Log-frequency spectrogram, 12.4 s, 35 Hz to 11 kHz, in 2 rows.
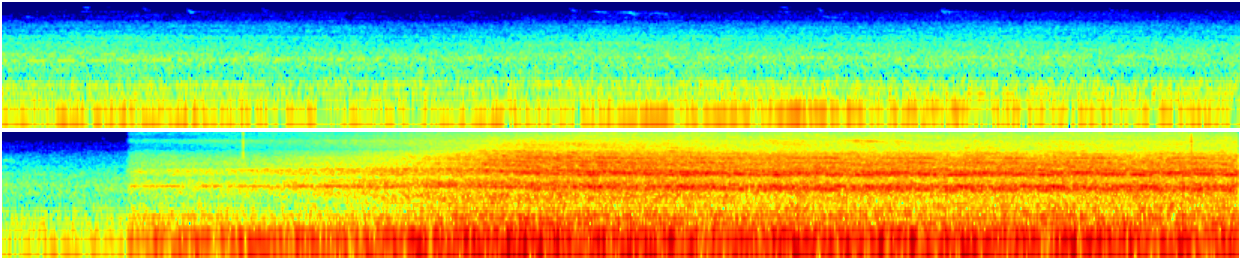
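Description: Class 390 Pendolino electric train passing close at speed: a loud rush of wheels and air with whining tones that slowly fall in pitch. It cuts in suddenly about seven seconds in, after a faint low background rumble.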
